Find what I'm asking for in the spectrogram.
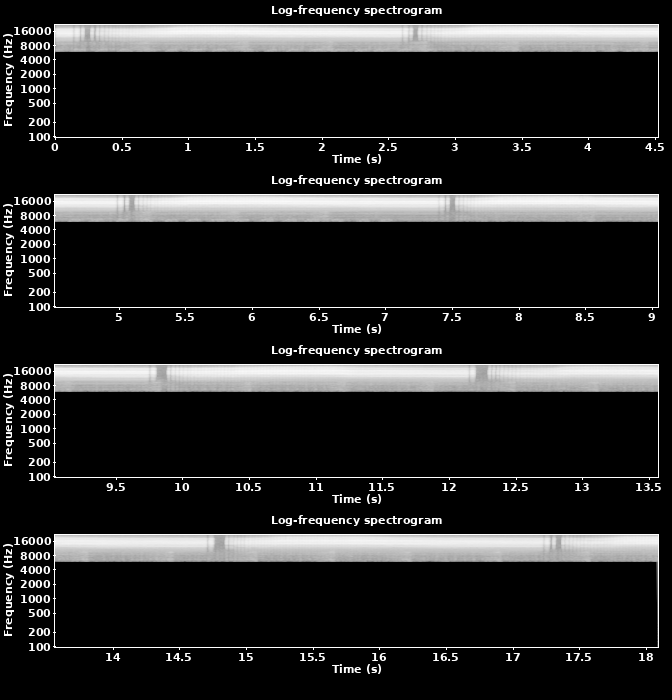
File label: Myopsalta crucifera Kings Plains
